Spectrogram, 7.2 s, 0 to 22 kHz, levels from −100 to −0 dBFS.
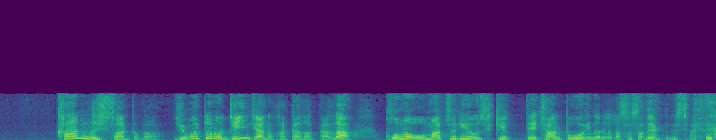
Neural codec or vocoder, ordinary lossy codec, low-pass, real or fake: codec, 16 kHz, 1.1 kbps, Voila-Tokenizer; none; none; fake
